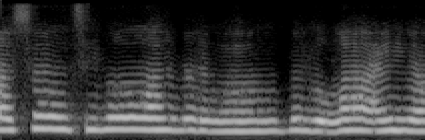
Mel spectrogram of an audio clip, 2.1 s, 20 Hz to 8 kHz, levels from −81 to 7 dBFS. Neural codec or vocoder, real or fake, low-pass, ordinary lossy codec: codec, 16 kHz, 0.5 kbps, FreqCodec, smaller model; fake; 7.2 kHz; AAC, 48 kbps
